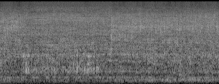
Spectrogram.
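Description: Cold tap water pouring steadily over rice being washed and rinsed, a loud, close, continuous hissing gush with no pauses.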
